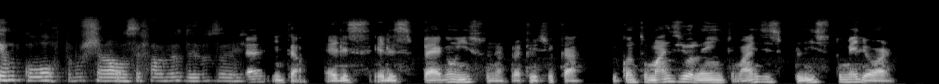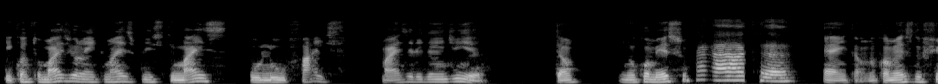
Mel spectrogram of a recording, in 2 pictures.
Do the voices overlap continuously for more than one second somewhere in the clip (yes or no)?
no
